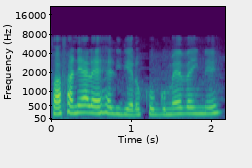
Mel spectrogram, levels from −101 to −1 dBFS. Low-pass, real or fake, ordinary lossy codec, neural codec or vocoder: 7.2 kHz; real; none; none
